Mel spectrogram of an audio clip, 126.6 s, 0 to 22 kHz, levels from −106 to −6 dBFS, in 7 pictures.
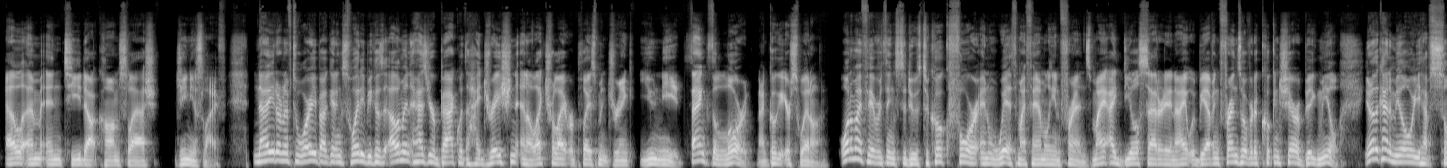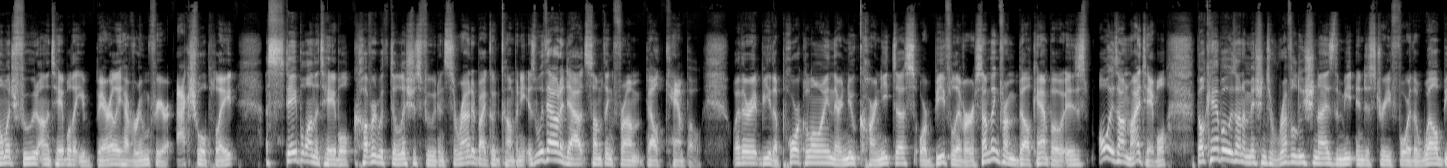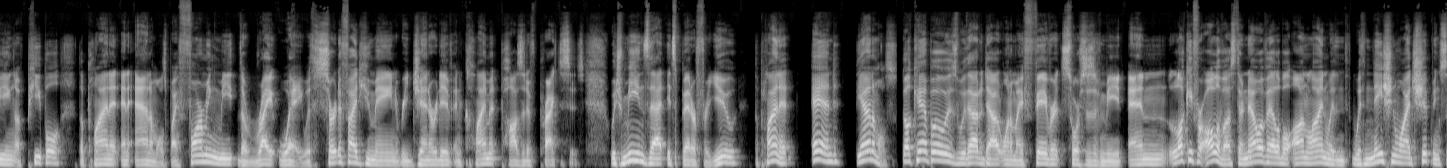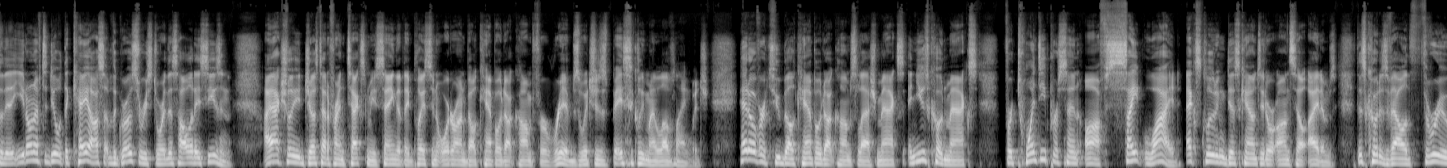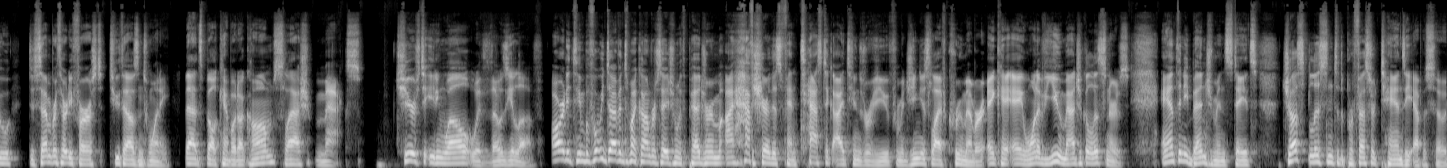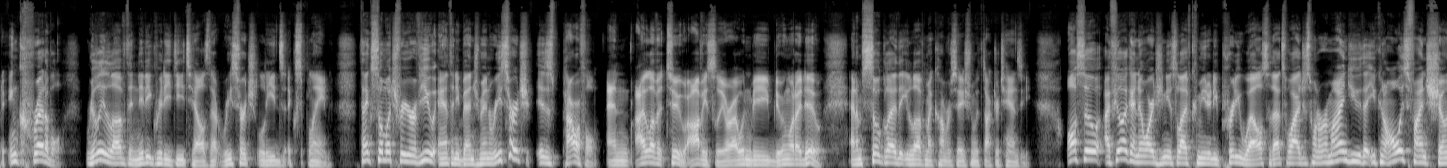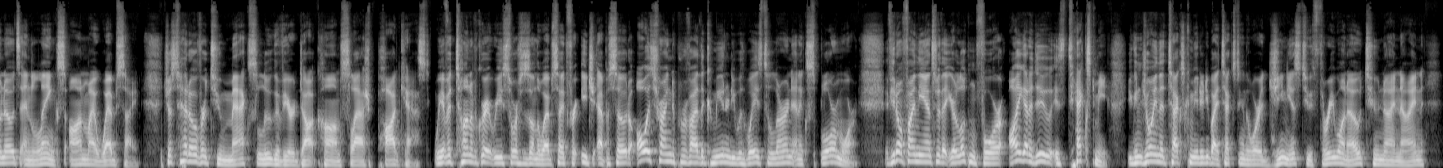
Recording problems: none

